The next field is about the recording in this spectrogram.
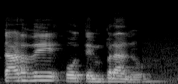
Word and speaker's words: Tarde o Temprano: How do we pronounce it? – It's called Tarde o Temprano.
